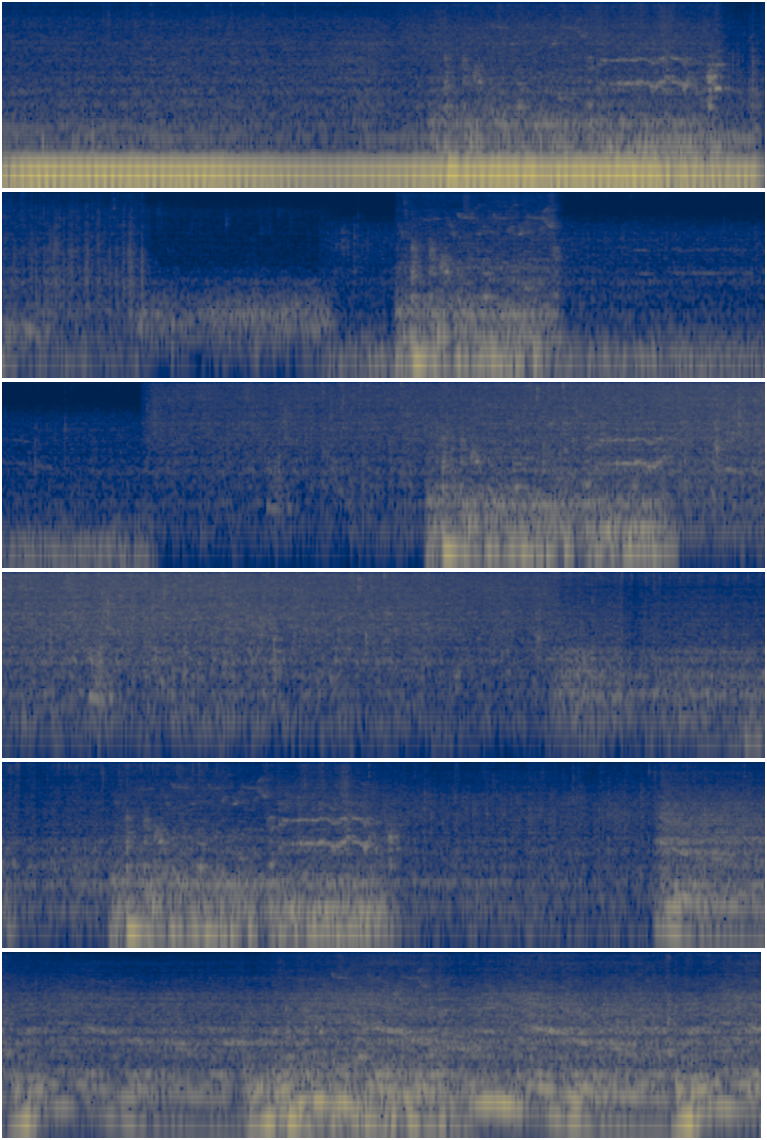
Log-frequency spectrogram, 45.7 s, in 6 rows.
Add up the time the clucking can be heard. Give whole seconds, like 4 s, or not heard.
12 s.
